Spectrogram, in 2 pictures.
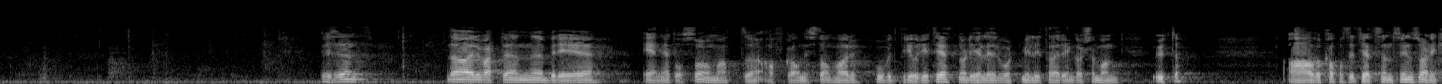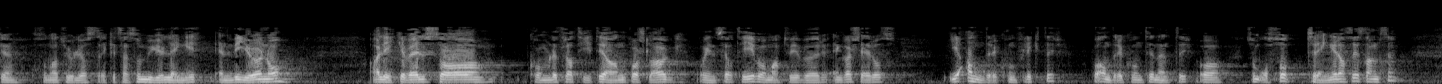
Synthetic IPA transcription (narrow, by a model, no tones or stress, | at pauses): pʰɾɛsɪd̪ɛnt̪ | d̪ɛhɑɾʋæʈːɛnbɾeː | ʔeːnɪheːt̪ɔsːɔɔmɑt̪ɑ̰fɡɑ̰ːnɪst̪ɑːnɦɑɾhuːʋəd̪̚pʰɾɪʊɾɪt̪ʰeːt̪nɔɖɛjɛlːəɾʋɔʈːmɪlɪt̪ʰæ̰ːɾəɛ̰ŋɡɑʂəmɑŋː | ʔʉːt̪ə | ʔɑʋkʰɑpɑsɪt̪ʰeːt̪shɛnsyːnsɔæɖɛɪkːəsɔnɑt̪ʰʉːɭɪɔst̪ɾɛkːəsæɪsɔmyːəlɛŋːəɾʔɛnʋɪjøːɳoː | ʔɑ̰liːkəʋɛlːsɔ | kʰɔmːəɖɛfɾɑt̪ʰiːt̪ɪlɑːənfɔʂɭɑːɡɔɪnɪsɪɑt̪ʰiːʋɔmɑt̪ʋɪbøːɾɛ̰ŋɡɑʂeːɾəɔs | ɪʔɑnd̪ɾəkʰʊnflɪkt̪əɾ | pʰɔɑnd̪ɾəkʰʊnt̪ɪnɛnt̪əɾɔsɔmɔsːɔt̪ʰɾɛŋːəɾɑsɪst̪ɑŋsə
